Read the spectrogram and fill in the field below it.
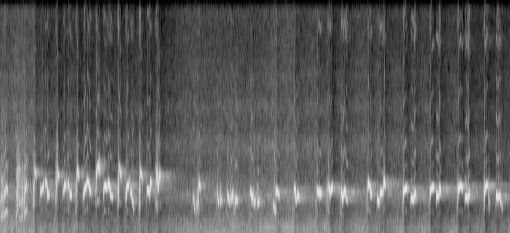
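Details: Yellow-vented bulbul singing a fast fighting song, used as a lure to make other bulbuls combative: a quick run of bright, bubbly notes, then a brief pause and a steady series of clipped chirps repeated several times a second.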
